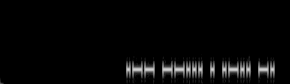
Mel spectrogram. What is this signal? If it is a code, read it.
Morse code, heard as a keyed tone, about 40 wpm, 700 Hz. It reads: W7ELN
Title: USA Call Signs - 4x Character Spacing - 40wpm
